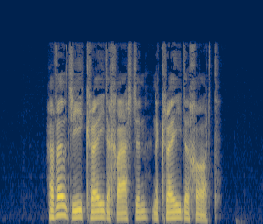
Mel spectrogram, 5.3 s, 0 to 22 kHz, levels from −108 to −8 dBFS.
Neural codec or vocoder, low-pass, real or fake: none; 9.9 kHz; real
